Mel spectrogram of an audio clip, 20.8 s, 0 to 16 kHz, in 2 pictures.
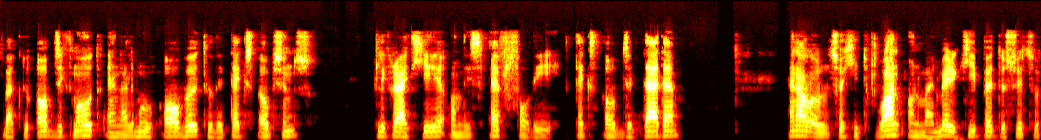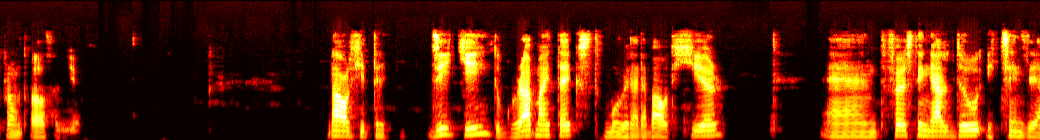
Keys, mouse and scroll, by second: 2.3-4.2 drag, 5.5-6.9 middle drag, 8.7 KP_1, 14.7 g, 17.5-18.9 drag.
